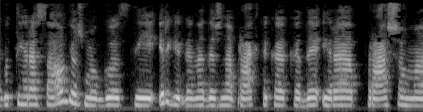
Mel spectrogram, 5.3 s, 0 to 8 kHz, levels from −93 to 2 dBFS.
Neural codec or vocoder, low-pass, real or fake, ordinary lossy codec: none; 7.2 kHz; real; MP3, 32 kbps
